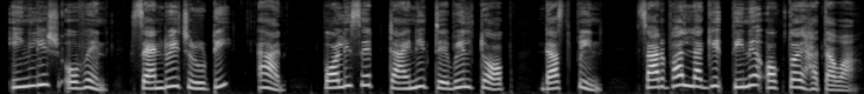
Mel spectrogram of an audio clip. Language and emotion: Santali, neutral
